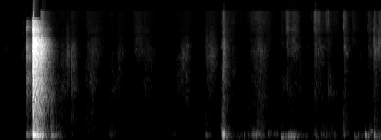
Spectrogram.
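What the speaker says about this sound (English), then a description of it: "Come in. The door is open." A door opens with a loud whooshing thud as a visitor comes in, followed by a sharper knock-like bump and faint shuffling and low murmurs in a quiet room.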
